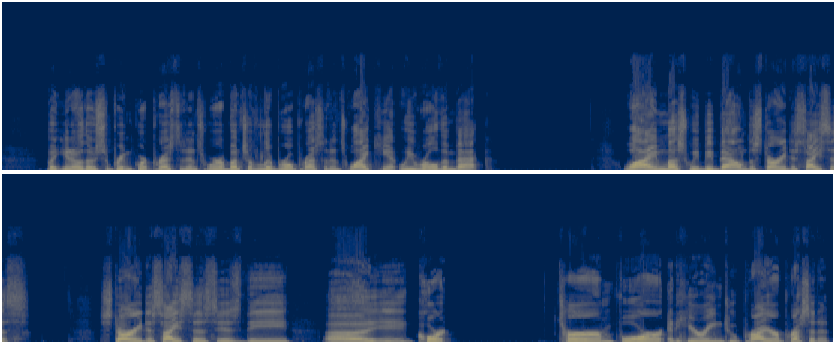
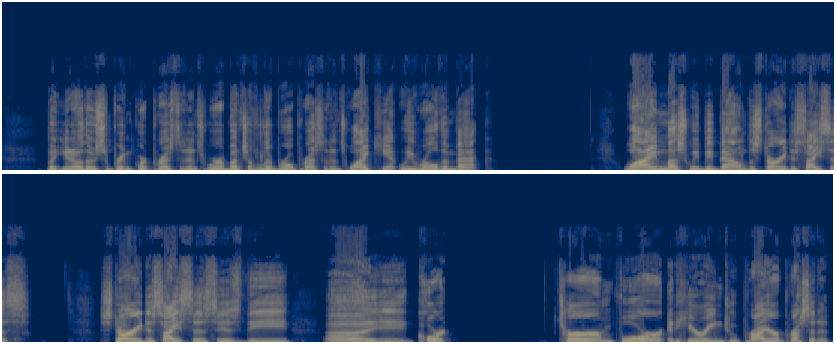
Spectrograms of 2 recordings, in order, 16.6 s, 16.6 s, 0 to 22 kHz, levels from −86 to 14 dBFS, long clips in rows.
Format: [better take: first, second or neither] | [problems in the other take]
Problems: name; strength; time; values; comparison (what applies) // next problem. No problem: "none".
second | muffled; slightly; fading above 1.5 kHz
